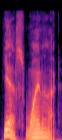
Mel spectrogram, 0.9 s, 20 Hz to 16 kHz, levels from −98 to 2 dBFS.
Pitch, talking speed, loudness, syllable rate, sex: 105 Hz, 190 wpm, -17 LUFS, 3.6 syllables/s, male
